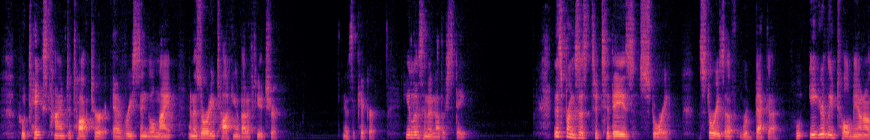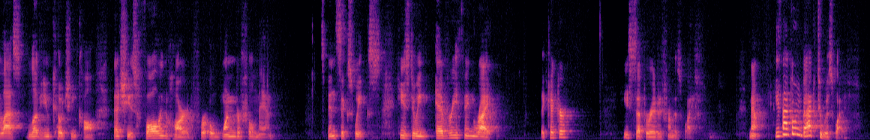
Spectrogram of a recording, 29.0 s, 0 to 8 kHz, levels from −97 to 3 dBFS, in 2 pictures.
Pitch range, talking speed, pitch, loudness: 110-155 Hz, 160 wpm, 130 Hz, -25 LUFS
